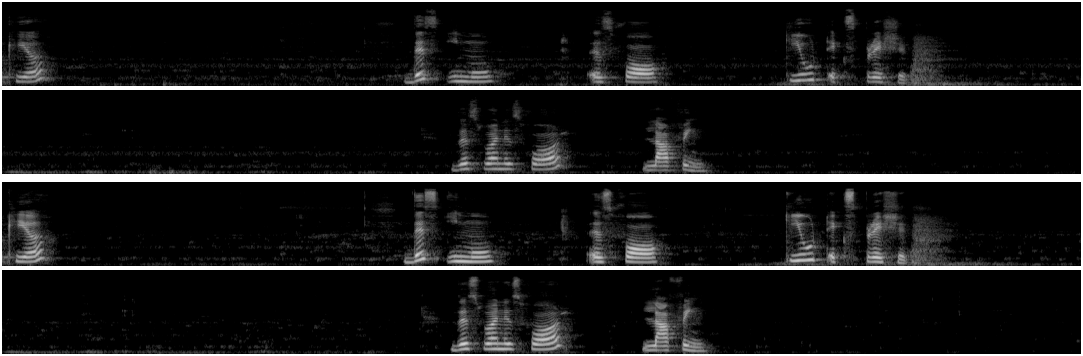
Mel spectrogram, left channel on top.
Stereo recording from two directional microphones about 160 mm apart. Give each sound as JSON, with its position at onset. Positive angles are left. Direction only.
{"t": 0.0, "sound": "speech", "side_deg": -55}
{"t": 4.1, "sound": "a woman's voice", "side_deg": -70}
{"t": 7.8, "sound": "a woman's voice", "side_deg": -70}
{"t": 15.0, "sound": "speech", "side_deg": -80}
{"t": 17.2, "sound": "a woman's voice", "side_deg": -70}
